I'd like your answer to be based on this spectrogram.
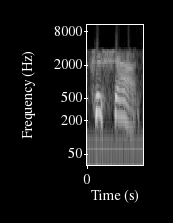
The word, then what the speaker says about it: Cushatt: Is it Cushatt? – It's Cushatt. It's French. You guys are Canadian. There's French people up there. You should know this. – I know. I put the wrong emphasis on the right syllable.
